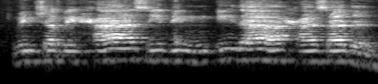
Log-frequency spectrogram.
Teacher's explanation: دال آخر میں ساکن ہوئی تو قلقلہ کی آواز خوب ظاہر۔ جب یہ ساکن ہوں گے یعنی ان کے اوپر جزم ہوگی، سکون ہوگی، تو یہ خوب ظاہر ان میں قلقلہ ہوگا، یعنی صاف واضح ہوگا اور حرکت پیدا ہوگی، جنبش پیدا ہوگی اور یہ خوب ظاہر ہوں گے۔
